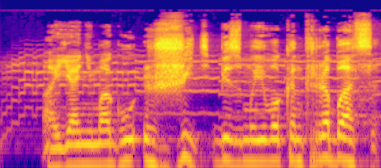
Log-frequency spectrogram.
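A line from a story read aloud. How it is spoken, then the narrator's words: Offended grumbling. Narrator (Russian): ворчал обиженный Жумбурка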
